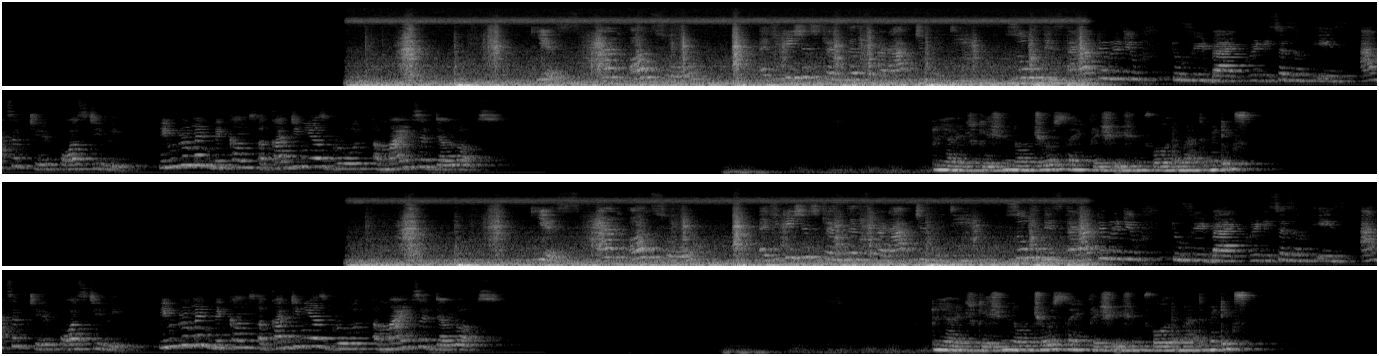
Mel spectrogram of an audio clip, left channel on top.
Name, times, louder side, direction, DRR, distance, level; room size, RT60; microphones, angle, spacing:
sound 1, 3.4-10.9, equal, 25° left, 0.3 m, -26 dB
voice 1, 5.3-7.0 7.6-9.8 10.0-15.0 15.3-18.7, right 1 dB, 5° left, -6 dB, 0.7 m, -37 dB
voice 2, 22.1-22.4 22.9-26.2, left 1 dB, 30° right, -3 dB, 0.7 m, -32 dB
2.4 x 2.2 x 2.7 m, 0.80 s
head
